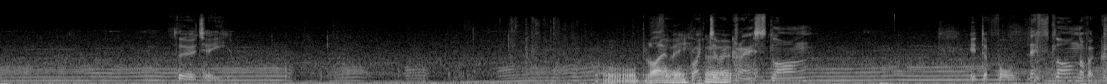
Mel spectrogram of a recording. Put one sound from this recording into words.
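A racing car engine drones and revs up and down.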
